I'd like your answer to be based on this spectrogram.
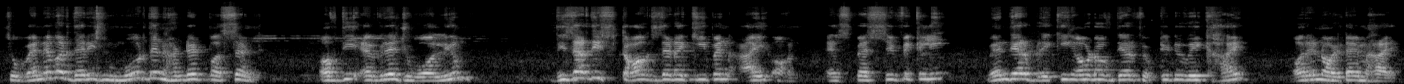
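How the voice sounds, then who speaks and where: This guest expert, a trading professional with an Indian accent, has a high voice and keeps a measured pace. His explanation of stock trading stays casual and conversational, with regular check-ins along the way. The room echoes and there is faint noise in the background.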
